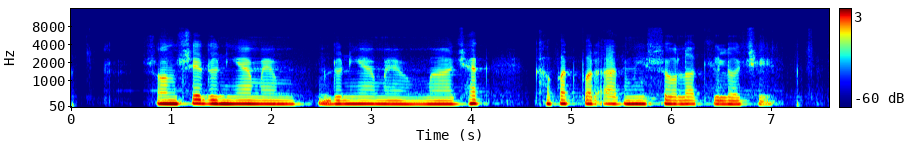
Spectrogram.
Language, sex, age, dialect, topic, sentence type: Maithili, male, 36-40, Bajjika, agriculture, statement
